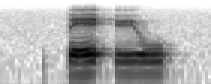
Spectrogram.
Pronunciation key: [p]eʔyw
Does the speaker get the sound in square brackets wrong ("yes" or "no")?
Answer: no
